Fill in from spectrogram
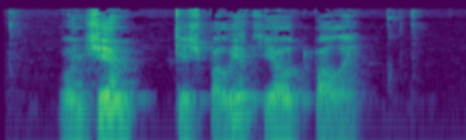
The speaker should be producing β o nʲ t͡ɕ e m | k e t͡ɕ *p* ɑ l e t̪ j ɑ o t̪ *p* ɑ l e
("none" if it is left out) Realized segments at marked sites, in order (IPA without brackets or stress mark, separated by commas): p, p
